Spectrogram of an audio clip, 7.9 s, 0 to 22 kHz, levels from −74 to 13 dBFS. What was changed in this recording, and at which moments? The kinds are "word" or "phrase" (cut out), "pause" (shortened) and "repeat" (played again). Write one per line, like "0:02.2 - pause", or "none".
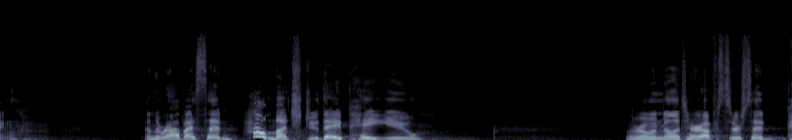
0:02.4 - pause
